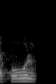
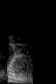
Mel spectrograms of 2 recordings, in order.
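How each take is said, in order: First: قول with a long oo, qool; long vowel. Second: قل said short as qul; short single-beat qul for قل; short vowel. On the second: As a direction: clip the vowel of قل to a brief u. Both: Shown as a demonstration. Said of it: "قول کو بنا دیا قل".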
